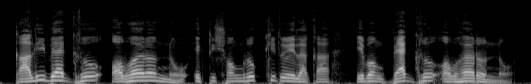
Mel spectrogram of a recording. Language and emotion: Bengali, neutral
